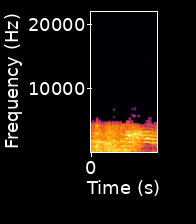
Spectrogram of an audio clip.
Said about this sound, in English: Seems I can still hear that darn cat.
